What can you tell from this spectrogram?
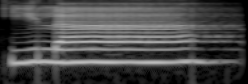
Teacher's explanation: Maka kalau berhenti panjangin lamnya 2 harokat. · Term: mad tabi'i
